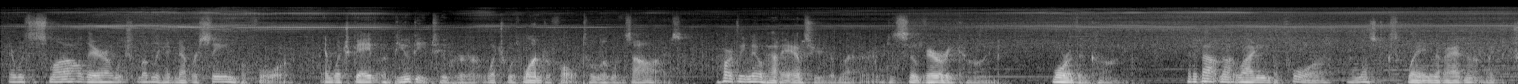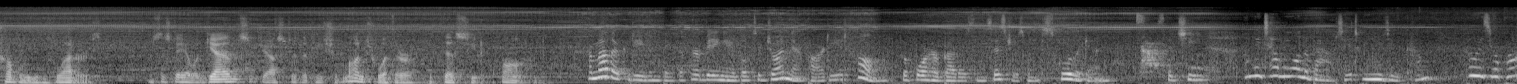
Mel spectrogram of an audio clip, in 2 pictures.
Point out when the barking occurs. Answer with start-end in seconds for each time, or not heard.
26.4-27.4.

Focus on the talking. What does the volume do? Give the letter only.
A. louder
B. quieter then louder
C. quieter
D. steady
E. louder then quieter
D.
